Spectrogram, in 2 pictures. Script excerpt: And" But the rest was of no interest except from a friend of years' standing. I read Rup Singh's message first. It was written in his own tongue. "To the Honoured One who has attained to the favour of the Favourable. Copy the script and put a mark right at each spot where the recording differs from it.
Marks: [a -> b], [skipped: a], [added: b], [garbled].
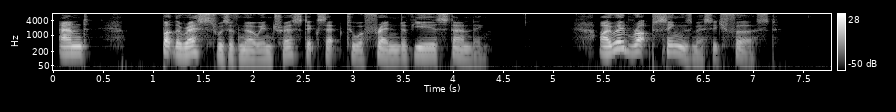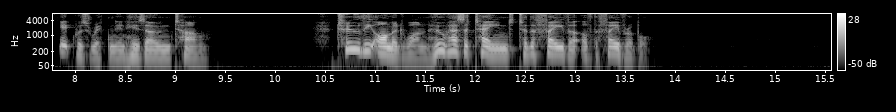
And" But the rest was of no interest except [from -> to] a friend of years' standing. I read Rup Singh's message first. It was written in his own tongue. "To the Honoured One who has attained to the favour of the Favourable.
